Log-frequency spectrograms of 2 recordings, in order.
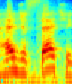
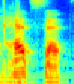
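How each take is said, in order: First: The final syllable is said strongly. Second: The final syllable is said weakly. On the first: This is the local Brazilian way of saying it. The speaker calls it wrong. "o headset que a gente fala" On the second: This is the original English way of saying it. The speaker calls it right. "a pronúncia original é headset ... no finalzinho não é forte, é fraco"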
